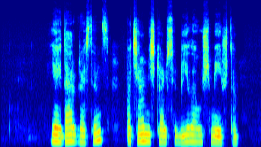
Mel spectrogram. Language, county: Lithuanian, Vilnius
